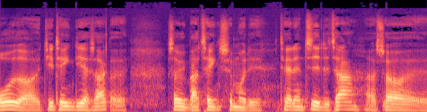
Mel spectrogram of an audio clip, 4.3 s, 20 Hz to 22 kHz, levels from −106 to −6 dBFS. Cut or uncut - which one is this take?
cut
